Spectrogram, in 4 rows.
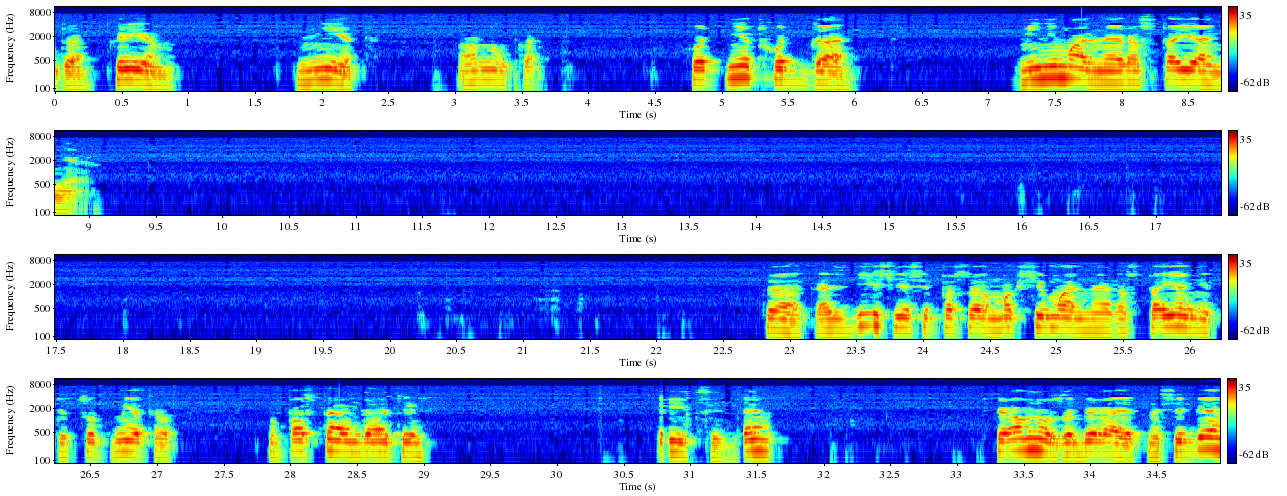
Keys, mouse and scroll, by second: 0.6-2.1 drag, 2.9 space, 3.6 space, 4.0 middle click, 8.4-16.1 drag, 16.3 space, 17.0 space, 18.3-20.3 drag, 20.8 space, 22.1 space, 26.9 click, 27.9-31.6 drag, 32.2 space, 33.2 space, 34.4-34.9 drag.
